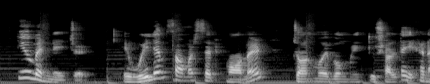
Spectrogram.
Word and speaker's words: Maugham: এটার উচ্চারণটা কিন্তু মম হবে, MAUGHAM, উইলিয়াম সমারসেট মম।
